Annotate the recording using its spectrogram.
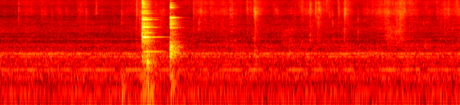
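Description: Glass bowls clinking together: two sharp clinks in quick succession about two seconds in, the first with a short glassy ring, over a faint steady hum.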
